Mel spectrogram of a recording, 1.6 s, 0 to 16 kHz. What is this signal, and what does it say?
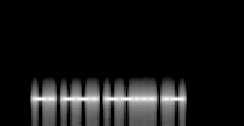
Morse code, heard as a keyed tone, about 50 wpm, 700 Hz. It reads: NG7A
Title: NA SOTA Activator Callsigns 50wpm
